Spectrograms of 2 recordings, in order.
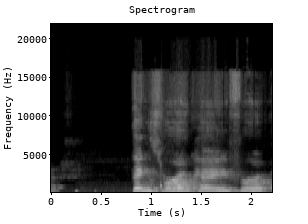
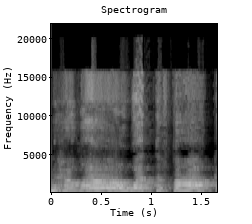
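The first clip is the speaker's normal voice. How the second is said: high, loud yell into the phone; screaming into phone; 8 semitones higher, 4 dB louder, slower than usual. Retold or imitated. Angry caller screaming at a pocket-dialing housemate. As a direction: yell down the line in shock. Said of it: "I'm screaming into the phone".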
